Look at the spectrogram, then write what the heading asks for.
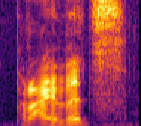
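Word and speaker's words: Pravets: Bulgaria produced the Pravits line of Apple II clones, or I guess to pronounce it correctly, Pravits.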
